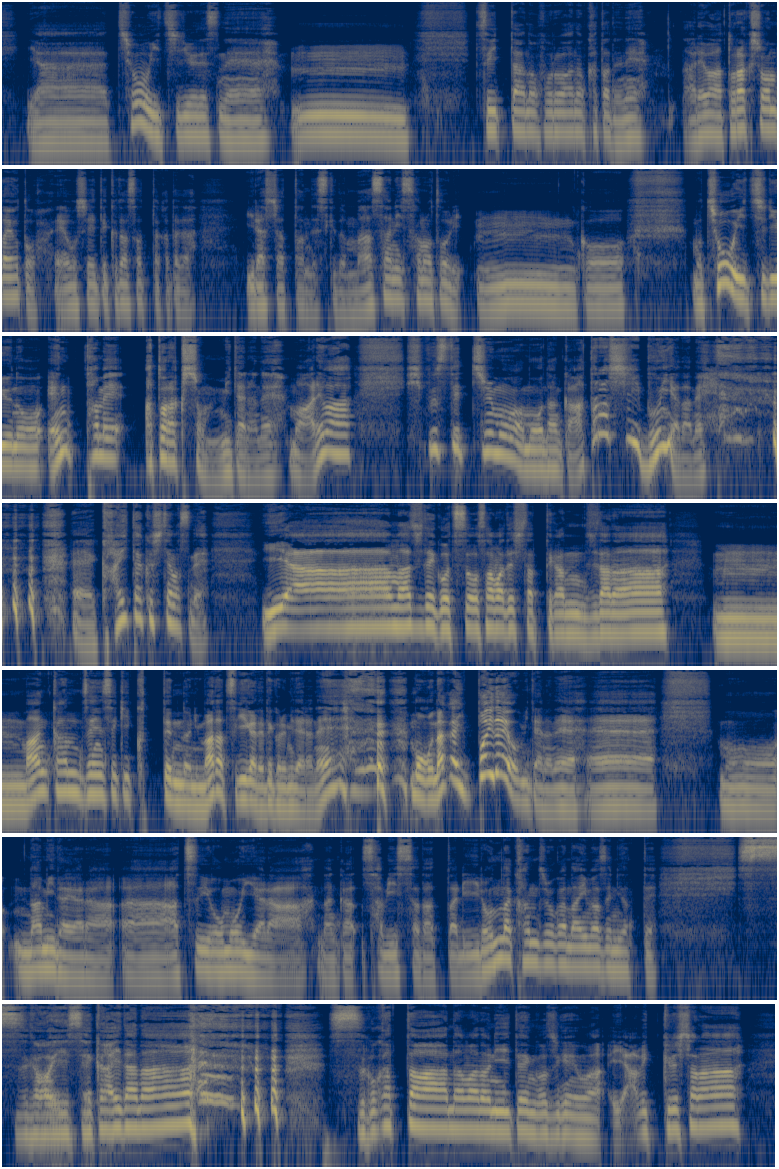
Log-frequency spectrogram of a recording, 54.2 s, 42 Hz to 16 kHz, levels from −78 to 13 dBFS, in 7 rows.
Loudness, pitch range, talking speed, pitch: -20 LUFS, 110-175 Hz, 285 characters per minute, 135 Hz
